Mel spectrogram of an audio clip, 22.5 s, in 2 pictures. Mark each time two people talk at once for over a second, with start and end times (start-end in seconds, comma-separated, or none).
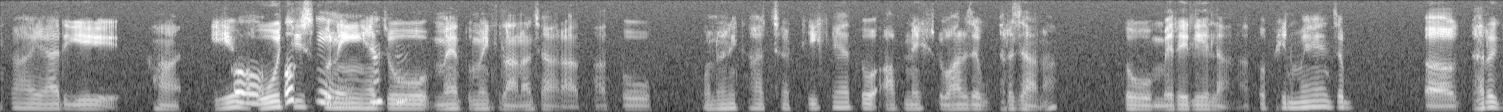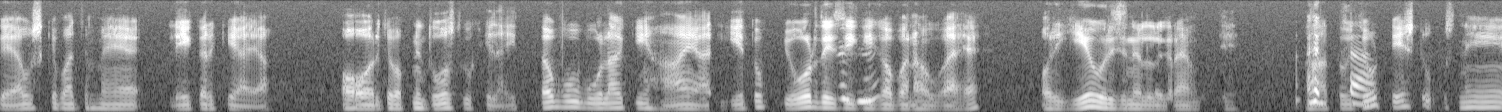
1.8-3.1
